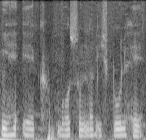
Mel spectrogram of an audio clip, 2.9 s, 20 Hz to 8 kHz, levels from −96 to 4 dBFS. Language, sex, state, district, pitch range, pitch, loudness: Hindi, male, Uttar Pradesh, Saharanpur, 115-135 Hz, 130 Hz, -18 LUFS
